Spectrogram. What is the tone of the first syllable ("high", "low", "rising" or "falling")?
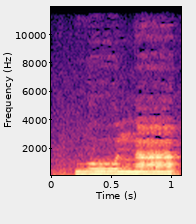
high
